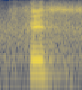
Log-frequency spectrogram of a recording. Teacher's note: في السماء، في السماء اصلها في السماء، حذفت الياء بتاعت في ودخلت على طول على السين. طبعا اللام تحذف لانها شمسيه وهمزه الوصل تحذف.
